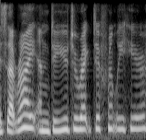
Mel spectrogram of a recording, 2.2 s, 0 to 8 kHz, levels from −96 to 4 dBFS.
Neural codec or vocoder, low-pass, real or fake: none; 7.2 kHz; real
